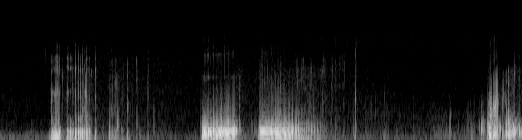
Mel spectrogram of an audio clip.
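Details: Early-morning stomach growling: gurgling, bubbling rumbles in several short bursts with quiet gaps.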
